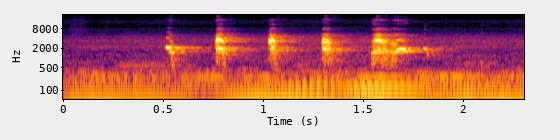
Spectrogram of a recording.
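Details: Pet cockatiel singing: five short, bright chirps spaced about a quarter second apart, each a quick high note, over a faint steady background hum.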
